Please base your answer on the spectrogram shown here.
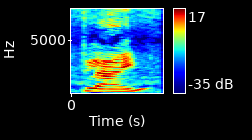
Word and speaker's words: climb: Climb, B.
